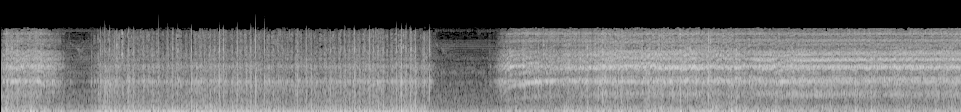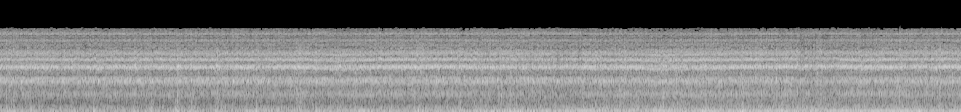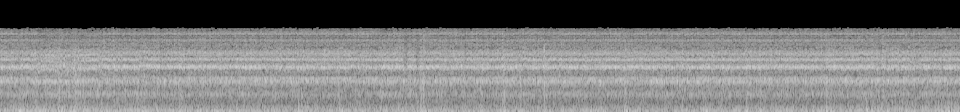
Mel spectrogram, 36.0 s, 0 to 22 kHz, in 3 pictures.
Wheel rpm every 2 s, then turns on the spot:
50, 30, 20, 120, 160, 160, 160, 160, 160, 160, 160, 160, 160, 160, 160, 160, 160, 160.
0-6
